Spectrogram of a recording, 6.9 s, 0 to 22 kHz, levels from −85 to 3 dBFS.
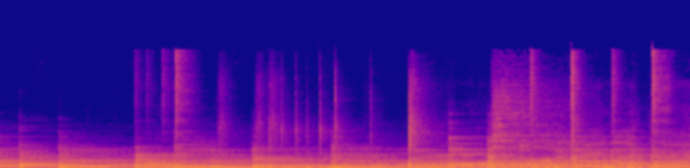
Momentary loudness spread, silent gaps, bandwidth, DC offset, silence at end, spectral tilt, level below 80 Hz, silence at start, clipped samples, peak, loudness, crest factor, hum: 3 LU; none; 16 kHz; under 0.1%; 0 s; -6 dB/octave; -34 dBFS; 0 s; under 0.1%; -6 dBFS; -24 LUFS; 16 dB; none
